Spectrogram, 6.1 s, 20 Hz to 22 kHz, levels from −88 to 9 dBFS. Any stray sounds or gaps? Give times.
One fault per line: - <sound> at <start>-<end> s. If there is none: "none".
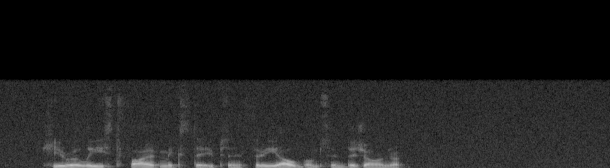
none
